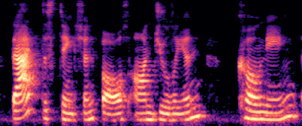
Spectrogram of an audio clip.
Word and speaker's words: Koenig: Uh, that distinction falls on Julian Coning. It's spelled K O E N I G.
